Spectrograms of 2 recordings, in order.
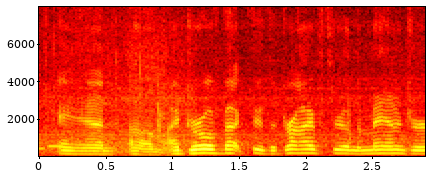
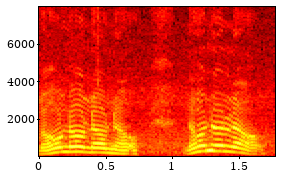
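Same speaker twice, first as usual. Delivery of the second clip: higher-pitched run of alarmed no's; retold dismay; 5 semitones higher than usual. Telling the host how she reacted to the girl's name, dismayed. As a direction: protest in dismay, voice lifting.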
